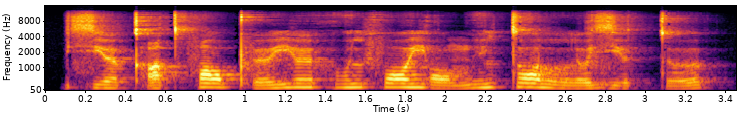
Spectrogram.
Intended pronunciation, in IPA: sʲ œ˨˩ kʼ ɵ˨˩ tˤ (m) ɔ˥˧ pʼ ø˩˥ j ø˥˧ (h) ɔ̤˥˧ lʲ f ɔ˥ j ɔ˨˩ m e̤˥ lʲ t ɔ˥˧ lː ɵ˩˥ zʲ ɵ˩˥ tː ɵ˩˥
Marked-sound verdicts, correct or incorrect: incorrect, correct

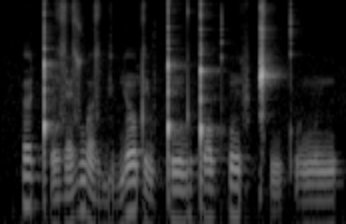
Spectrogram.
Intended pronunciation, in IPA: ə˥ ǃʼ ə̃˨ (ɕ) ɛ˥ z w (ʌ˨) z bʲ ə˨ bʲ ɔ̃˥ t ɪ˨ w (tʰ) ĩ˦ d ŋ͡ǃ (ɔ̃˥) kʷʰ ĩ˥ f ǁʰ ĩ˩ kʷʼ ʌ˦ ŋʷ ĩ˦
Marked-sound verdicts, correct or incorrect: incorrect, correct, incorrect, incorrect

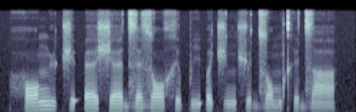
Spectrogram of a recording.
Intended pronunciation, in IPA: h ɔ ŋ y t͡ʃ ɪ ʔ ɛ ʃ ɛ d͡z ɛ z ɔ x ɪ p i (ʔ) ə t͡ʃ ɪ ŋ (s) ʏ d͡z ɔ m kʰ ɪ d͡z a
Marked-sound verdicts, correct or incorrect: correct, incorrect

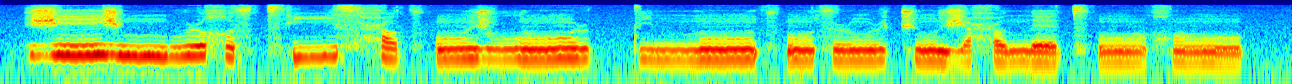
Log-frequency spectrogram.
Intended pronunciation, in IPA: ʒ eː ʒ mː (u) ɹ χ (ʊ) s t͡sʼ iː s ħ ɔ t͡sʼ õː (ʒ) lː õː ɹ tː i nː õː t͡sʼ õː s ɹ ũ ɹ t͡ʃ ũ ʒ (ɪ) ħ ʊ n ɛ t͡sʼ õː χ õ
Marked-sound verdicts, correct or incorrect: correct, correct, correct, correct

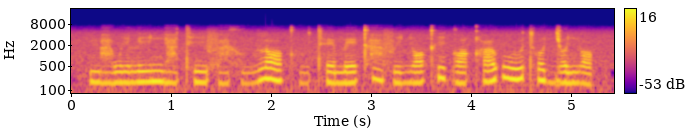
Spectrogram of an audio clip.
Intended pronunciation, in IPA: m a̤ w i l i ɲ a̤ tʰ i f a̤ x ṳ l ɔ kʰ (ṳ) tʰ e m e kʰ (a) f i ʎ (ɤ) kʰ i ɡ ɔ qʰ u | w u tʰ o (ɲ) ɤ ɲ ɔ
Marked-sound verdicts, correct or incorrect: correct, incorrect, incorrect, incorrect

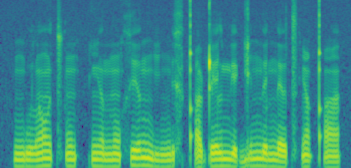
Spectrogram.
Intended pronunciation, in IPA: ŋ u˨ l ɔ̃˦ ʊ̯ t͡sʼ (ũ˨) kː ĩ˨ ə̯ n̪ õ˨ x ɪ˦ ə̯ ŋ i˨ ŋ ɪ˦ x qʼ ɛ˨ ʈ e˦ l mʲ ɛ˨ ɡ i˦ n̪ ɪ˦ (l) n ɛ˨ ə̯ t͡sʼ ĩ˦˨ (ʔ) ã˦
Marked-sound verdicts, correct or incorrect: correct, correct, incorrect

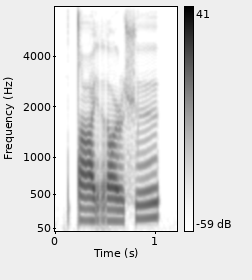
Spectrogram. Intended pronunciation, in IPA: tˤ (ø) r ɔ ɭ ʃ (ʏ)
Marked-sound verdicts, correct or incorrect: correct, correct

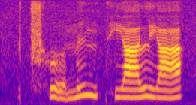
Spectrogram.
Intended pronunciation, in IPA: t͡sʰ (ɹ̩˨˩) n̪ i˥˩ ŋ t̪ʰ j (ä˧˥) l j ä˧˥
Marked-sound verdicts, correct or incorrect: correct, correct

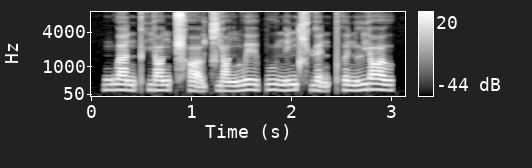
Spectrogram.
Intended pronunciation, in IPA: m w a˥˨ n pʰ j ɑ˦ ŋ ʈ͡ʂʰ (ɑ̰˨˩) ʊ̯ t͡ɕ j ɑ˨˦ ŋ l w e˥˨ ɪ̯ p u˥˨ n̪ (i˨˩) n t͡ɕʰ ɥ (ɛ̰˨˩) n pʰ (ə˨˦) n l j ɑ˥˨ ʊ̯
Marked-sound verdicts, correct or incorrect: correct, incorrect, correct, correct

